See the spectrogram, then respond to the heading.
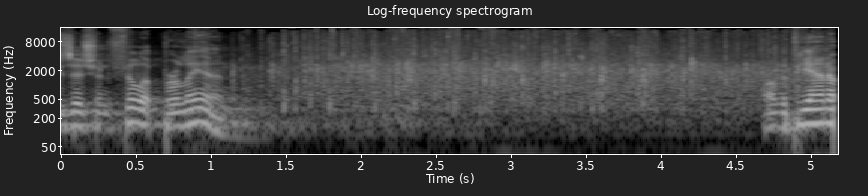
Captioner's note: audience applauding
